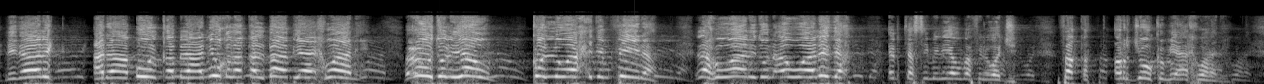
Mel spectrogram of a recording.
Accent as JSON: {"language": "Arabic", "country": "Egypt"}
